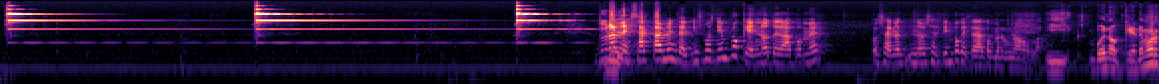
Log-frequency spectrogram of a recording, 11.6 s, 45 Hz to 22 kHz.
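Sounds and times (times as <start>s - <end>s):
clock tower bells ringing the New Year chimes: 0.0s - 7.8s
speech: 6.0s - 11.5s.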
